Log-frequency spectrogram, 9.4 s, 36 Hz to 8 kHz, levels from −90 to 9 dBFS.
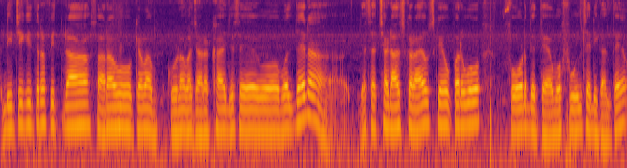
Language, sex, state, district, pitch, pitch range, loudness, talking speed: Hindi, male, Uttar Pradesh, Muzaffarnagar, 125 Hz, 115-140 Hz, -15 LUFS, 205 wpm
